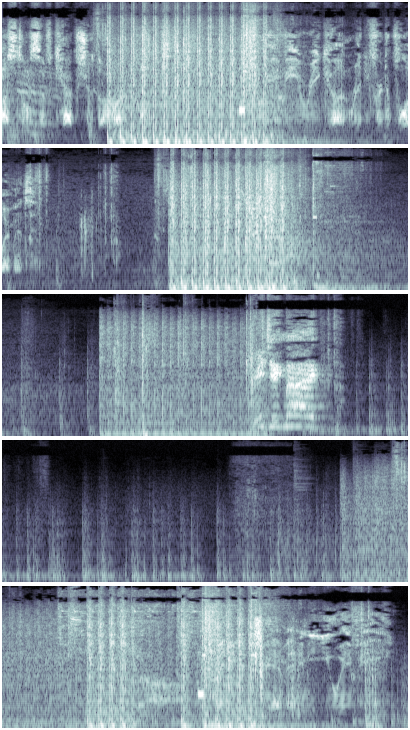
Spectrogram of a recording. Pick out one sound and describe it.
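An automatic rifle fires rapid bursts in a video game.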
